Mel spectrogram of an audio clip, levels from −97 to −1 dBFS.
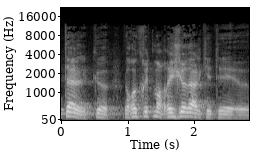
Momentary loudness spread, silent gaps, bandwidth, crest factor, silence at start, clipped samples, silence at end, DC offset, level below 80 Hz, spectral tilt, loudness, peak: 7 LU; none; 12 kHz; 18 dB; 0 s; under 0.1%; 0 s; under 0.1%; -68 dBFS; -7 dB/octave; -25 LUFS; -8 dBFS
